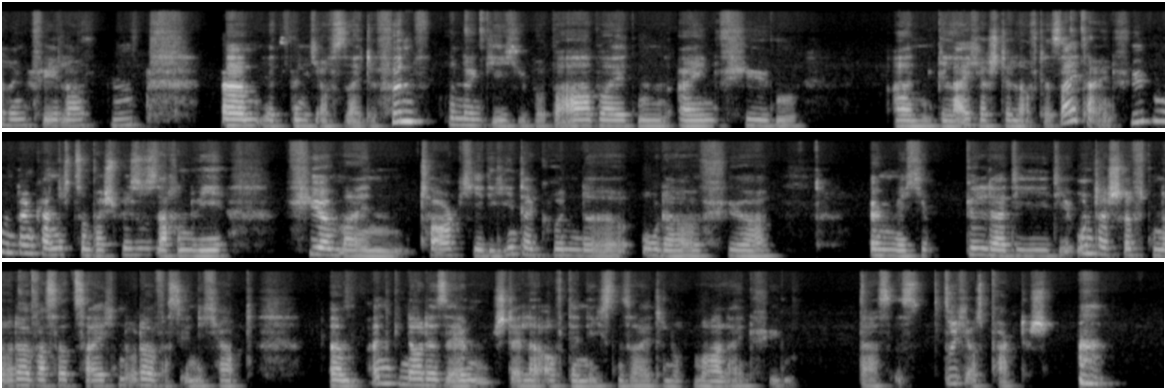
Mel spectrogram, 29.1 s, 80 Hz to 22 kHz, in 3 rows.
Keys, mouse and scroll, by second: 3.8 click, 8.8 click, 11.8 scroll up 2, 15.3-15.6 scroll down 2, 19.4 click, 24.4-24.8 ctrl+scroll down 2, 25.4 ctrl+scroll down 2, 26.4 click, 27.8-28.4 ctrl+scroll up 4, 28.8 ctrl+scroll up 2.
